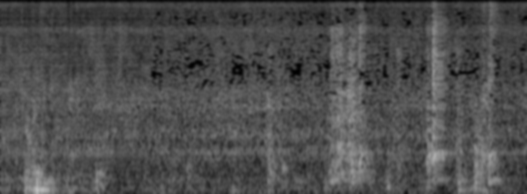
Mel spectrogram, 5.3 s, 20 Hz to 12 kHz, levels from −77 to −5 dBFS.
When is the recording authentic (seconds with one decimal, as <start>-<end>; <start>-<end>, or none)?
1.5-5.3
